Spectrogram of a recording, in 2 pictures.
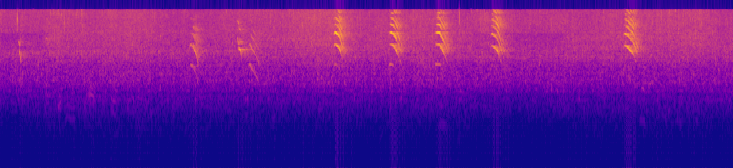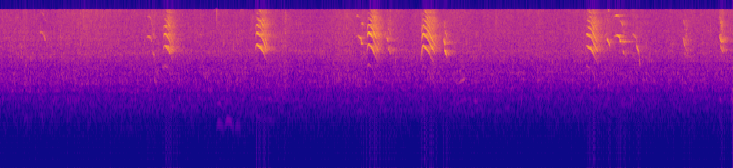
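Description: A run of short, high chirps, each sliding quickly down in pitch, coming singly or in quick clusters of two or three every second or two over a steady background hiss.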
